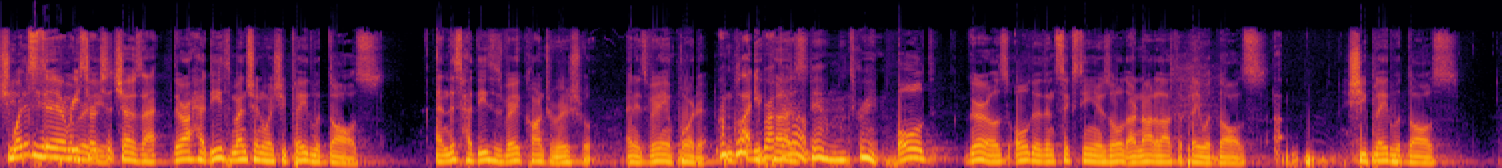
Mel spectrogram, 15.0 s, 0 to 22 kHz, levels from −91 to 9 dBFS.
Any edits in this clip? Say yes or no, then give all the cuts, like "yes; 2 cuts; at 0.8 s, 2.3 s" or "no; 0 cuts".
yes; 1 cut; at 1.6 s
